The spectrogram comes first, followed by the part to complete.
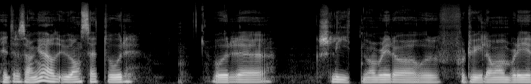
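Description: No technical faults occur at any point in this speech.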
